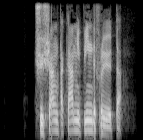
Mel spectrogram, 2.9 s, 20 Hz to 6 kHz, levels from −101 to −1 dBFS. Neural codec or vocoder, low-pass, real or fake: none; 5.4 kHz; real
